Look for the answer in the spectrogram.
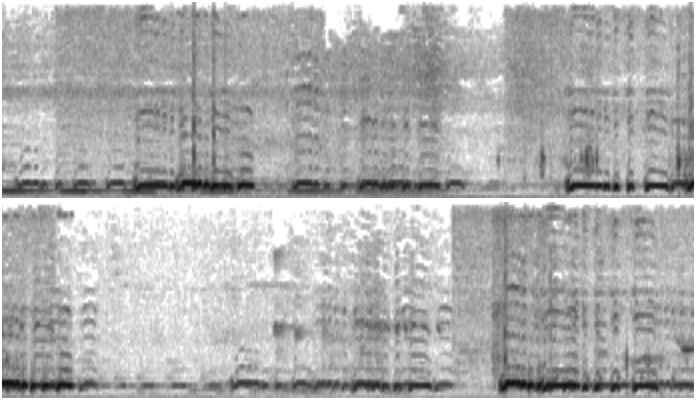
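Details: Zebra dove song, meant for training and luring perkutut: bursts of rapid, bubbling trilled coos repeated about every two seconds, with a steady lower hum under the first phrases.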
